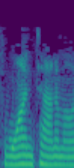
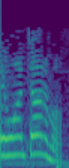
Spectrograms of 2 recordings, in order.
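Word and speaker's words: Guantánamo: I don't say Guantanamo, by the way, because I grew up in Puerto Rico and it is pronounced Guantanamo in Spanish.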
